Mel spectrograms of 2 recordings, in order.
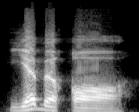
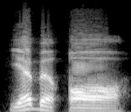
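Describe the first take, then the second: No difference in how they are said.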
